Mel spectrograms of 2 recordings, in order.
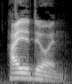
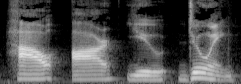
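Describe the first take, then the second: First: The word 'are' is dropped entirely. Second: The word 'are' is clearly pronounced. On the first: "most Americans almost always just say" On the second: "today's expression is once again"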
